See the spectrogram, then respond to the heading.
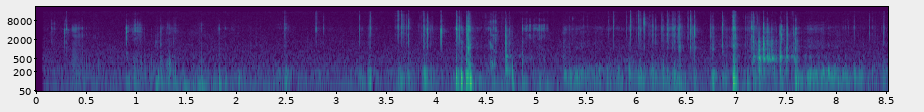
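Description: A yellow utility knife blade shaves and scrapes a palm-sized solid oval bar of soap, grey with a turquoise outer coating and a white core, held in one hand, peeling the surface into curls. Crisp, bright scraping and shaving strokes come in quick irregular bursts. Each stroke has a dry, grainy rasp that stops almost instantly.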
